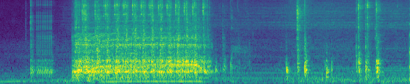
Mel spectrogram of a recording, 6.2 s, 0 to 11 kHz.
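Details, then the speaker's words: Lion Mising-sold Janome Harmony 2041 household sewing machine, about 20 years old, after repair of lower shaft gear/shuttle race timing that failed to pick up bobbin thread: quick even stitching chatter on E triple stitch with reverse, then light clicks; smooth, no grinding, normal sewing. "E는 이제 세발뛰기 바느질이 되겠고, 이거는 바느질 간격을 촘촘하게 할 거냐, 넓게 할 거냐. 후진 역시 잘 되고 있고."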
